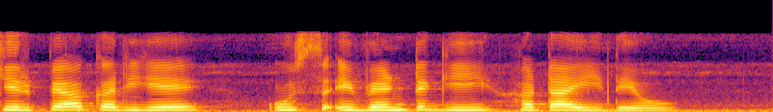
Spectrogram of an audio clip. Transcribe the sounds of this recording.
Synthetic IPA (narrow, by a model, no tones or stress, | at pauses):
kɪɾpjaːkəɾɪeː | ʊsɪʋɛ̃ɳʈɡiːhəʈaːiːd̪eːoː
